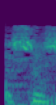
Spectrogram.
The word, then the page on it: 时事: shíshì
